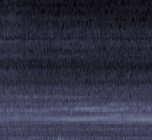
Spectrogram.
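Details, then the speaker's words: Vacuum pump evacuating a ductless heat pump line set through a core removal tool: steady high-pitched drone with a faint gurgle, the pull easing off evenly, which shows no major leak in the line set. "as you can hear it's gradually tapering off letting me know that I don't have a massive leak somewhere"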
